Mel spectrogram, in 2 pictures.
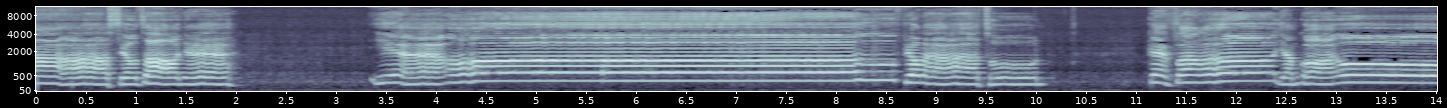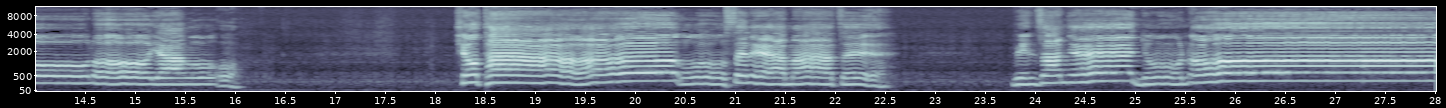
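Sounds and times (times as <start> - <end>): person breathing: 10.4 - 11.0, 16.8 - 17.7.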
